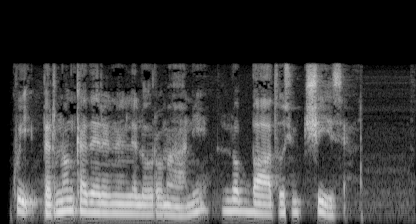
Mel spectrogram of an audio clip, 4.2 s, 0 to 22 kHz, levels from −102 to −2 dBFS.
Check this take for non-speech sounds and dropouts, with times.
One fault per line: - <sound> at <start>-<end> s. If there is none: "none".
none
